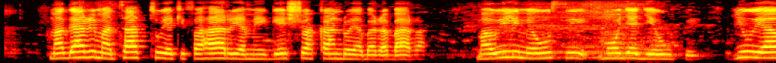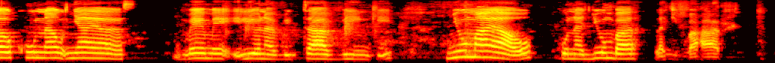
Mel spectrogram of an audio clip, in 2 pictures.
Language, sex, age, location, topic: Swahili, female, 18-24, Mombasa, finance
